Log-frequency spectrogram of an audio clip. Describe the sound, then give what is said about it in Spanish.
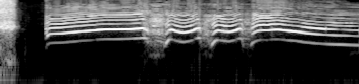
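A single loud voice lets out a long drawn-out wail lasting a couple of seconds, its pitch wobbling and quavering in sobbing waves before trailing off. “No, déjenme gritar eso, está llorando a ver, dale.”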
